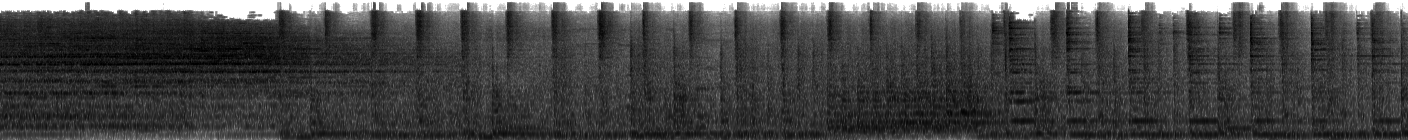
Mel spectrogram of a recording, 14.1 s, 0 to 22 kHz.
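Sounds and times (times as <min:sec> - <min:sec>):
drum kit steady beat: 0:00.0 - 0:14.0
low held bass notes: 0:02.8 - 0:09.0, 0:09.8 - 0:14.0.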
